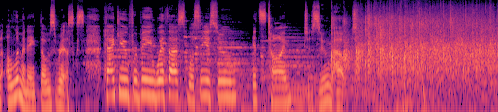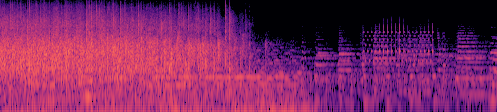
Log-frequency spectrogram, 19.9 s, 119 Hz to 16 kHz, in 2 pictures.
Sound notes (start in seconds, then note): 8.4 audience applauding; 8.4 theatrical music; 15.4 theatrical music continues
